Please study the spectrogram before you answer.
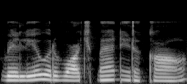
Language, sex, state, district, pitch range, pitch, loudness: Tamil, female, Tamil Nadu, Nilgiris, 180-200 Hz, 190 Hz, -15 LUFS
